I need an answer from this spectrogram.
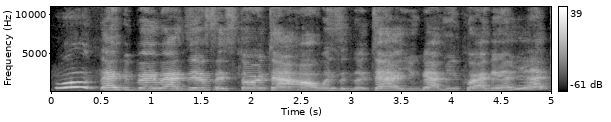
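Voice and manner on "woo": high loud whoop to the crowd; excited whoop. Real, not acted. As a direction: cheer them on with a big whoop. Hyping the crowd.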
